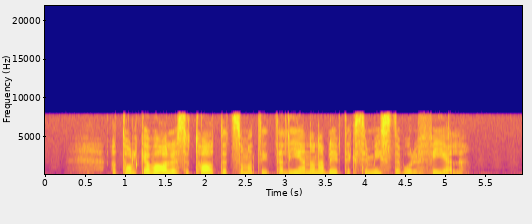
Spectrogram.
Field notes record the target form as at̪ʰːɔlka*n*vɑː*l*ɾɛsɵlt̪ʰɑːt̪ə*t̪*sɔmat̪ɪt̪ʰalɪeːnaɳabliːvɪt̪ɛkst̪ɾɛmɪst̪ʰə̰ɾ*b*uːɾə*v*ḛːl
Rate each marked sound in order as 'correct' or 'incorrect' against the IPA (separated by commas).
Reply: incorrect, correct, correct, incorrect, incorrect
